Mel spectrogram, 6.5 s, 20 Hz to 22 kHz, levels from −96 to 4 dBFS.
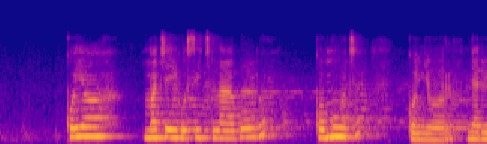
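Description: Feedback echo between two devices sets in at 2.19 s and runs to the end of the clip. A second device in the same room is playing this call's audio aloud, and the microphone captures it again. Its echo canceller can only remove what its own speaker plays, so the speech returns roughly every 300 ms at about 23 dB below the direct speech. Each repeat sounds thinner and more ringing, and the echoes trail behind the speech throughout the section, heard within the band that stops at 8 kHz.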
